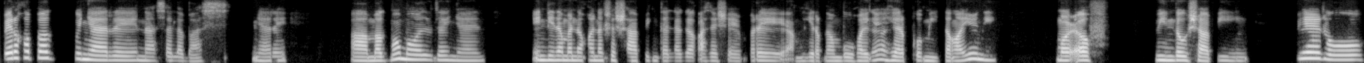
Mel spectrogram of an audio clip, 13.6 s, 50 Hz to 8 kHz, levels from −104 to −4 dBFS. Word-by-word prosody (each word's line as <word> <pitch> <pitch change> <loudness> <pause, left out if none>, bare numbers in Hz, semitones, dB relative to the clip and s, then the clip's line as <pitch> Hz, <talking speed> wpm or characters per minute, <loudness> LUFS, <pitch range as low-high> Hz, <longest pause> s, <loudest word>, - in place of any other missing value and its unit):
Pero 270 +3 +7
kapag 295 -3 +3 0.2
kunyari 200 -6 +2
nasa 180 -1 -6
labas, 165 - -9 0.2
kunyari, 175 +2 -8 0.6
ah, 180 -1 +3
mag-mo-mall 220 +6 +2
ganiyan, 180 -3 -5 0.5
hindi 205 0 +1
naman 195 -1 +2
ako 195 - -9
nag-sho-shopping 180 -2 -2
talaga 165 +1 -6
kasi 170 +1 -5
siyempre 175 +2 -5
ang 155 +1 -9
hirap 165 -1 -5
ng 170 0 -5
buhay 165 +1 -2
ngayon 220 +4 -3
ang 190 - -3
hirap 175 -2 +1
kumita 175 -2 -5
ngayon, 215 +9 +2
eh. - - -14 0.6
More 190 0 +5
of 195 -1 +7 0.6
window 195 -2 +3
shopping 175 -1 +1 0.4
pero 225 -6 +4
185 Hz, 135 wpm, -22 LUFS, 170-205 Hz, 0.6 s, Pero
